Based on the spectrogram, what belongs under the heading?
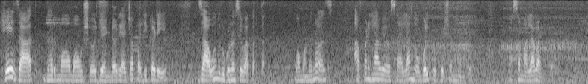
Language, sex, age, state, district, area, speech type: Marathi, female, 60+, Maharashtra, Thane, urban, spontaneous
